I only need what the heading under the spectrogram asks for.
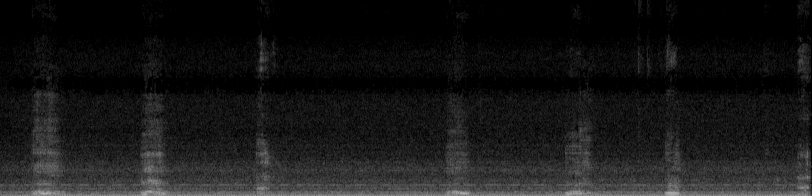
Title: coughing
